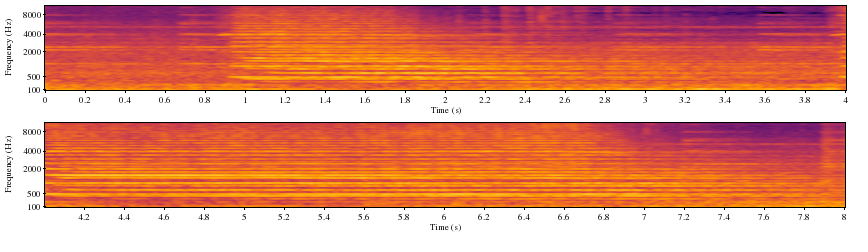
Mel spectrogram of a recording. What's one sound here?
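A train horn blows two long, loud blasts.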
